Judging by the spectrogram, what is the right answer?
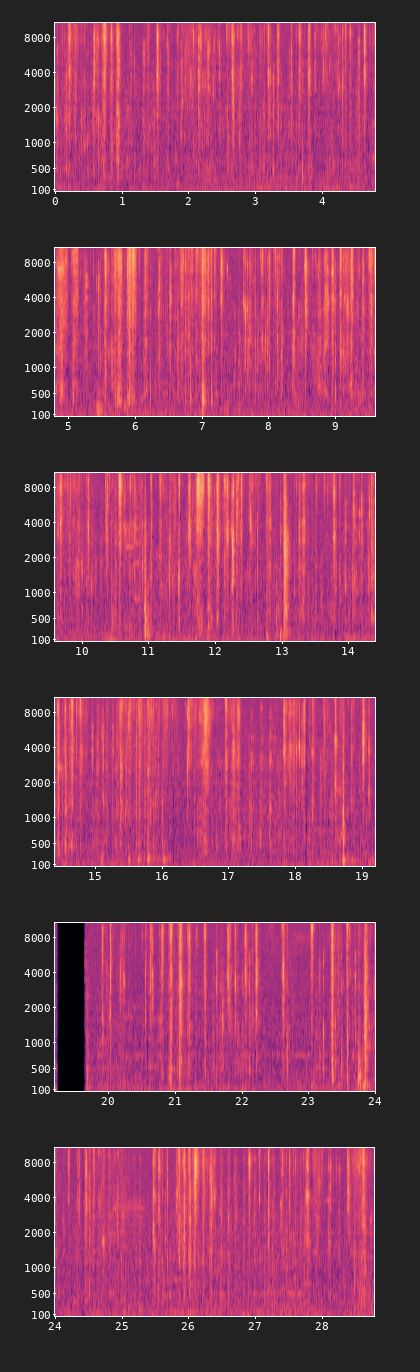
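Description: Close-miked eating sounds: wet chewing and mouth noises with many small irregular clicks and scrapes. The sound cuts out for a moment about two-thirds through.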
